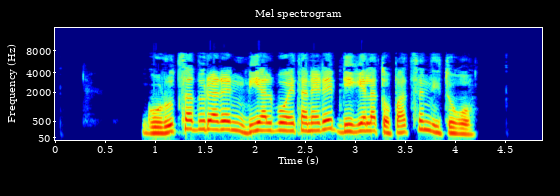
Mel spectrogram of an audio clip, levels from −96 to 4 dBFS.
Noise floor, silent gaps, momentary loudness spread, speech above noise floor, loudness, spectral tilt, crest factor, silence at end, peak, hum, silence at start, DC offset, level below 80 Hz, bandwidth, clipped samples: -80 dBFS; none; 5 LU; 68 dB; -13 LUFS; -6.5 dB/octave; 14 dB; 0.7 s; 0 dBFS; none; 0.9 s; under 0.1%; -60 dBFS; 7.6 kHz; under 0.1%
